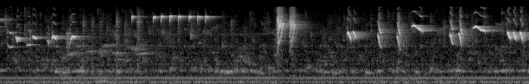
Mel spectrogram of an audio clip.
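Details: Crimson sunbird song, recorded on a phone as a master for training other songbirds. Scattered high chips, a short twittering run and sharp bright notes come in uneven bursts over a low constant hum.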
